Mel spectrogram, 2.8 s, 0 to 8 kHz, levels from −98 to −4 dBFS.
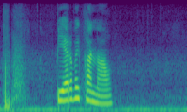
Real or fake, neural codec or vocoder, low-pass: real; none; 7.2 kHz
